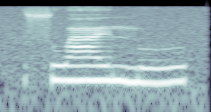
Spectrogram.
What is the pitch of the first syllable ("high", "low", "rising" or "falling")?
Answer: high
